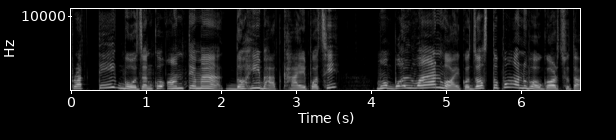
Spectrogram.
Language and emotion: Nepali, happy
